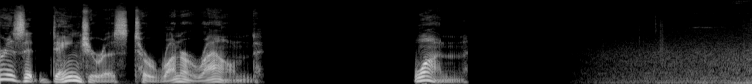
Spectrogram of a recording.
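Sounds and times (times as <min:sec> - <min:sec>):
speech: 0:00.0 - 0:02.7, 0:04.2 - 0:04.7
street traffic rumble of road vehicles: 0:05.8 - 0:07.5.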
